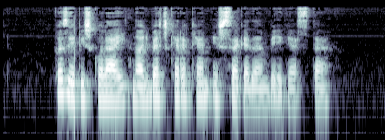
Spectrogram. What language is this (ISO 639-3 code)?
hun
